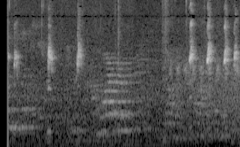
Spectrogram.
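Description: Guineafowl giving sharp, high, clipped notes, two spaced singly, then a quick run of four or five; a brief voice-like sound in between.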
